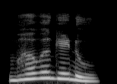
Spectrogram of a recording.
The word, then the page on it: ಭವಗೇಡಿ: Kannada; bhavagēḍi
